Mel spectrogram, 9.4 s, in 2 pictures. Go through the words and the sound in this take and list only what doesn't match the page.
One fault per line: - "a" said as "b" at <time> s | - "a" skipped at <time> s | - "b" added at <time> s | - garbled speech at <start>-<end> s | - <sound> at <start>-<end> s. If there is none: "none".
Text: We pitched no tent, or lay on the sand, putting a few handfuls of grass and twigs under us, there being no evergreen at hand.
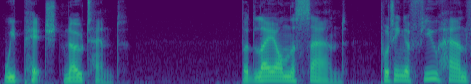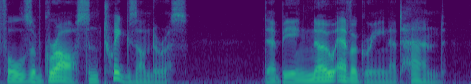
- "or" said as "but" at 2.4 s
